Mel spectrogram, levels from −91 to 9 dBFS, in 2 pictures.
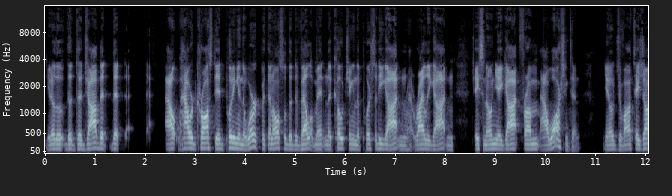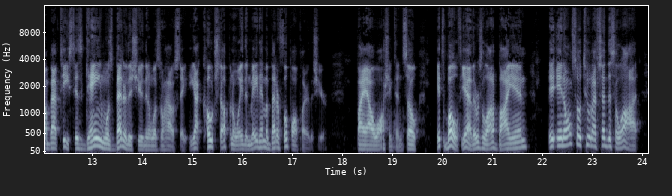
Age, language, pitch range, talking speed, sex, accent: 30-49, English, 115-140 Hz, 235 wpm, male, American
